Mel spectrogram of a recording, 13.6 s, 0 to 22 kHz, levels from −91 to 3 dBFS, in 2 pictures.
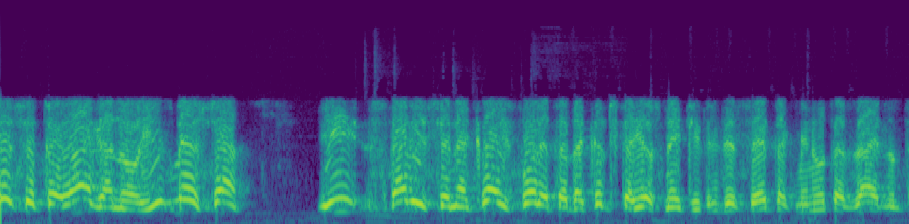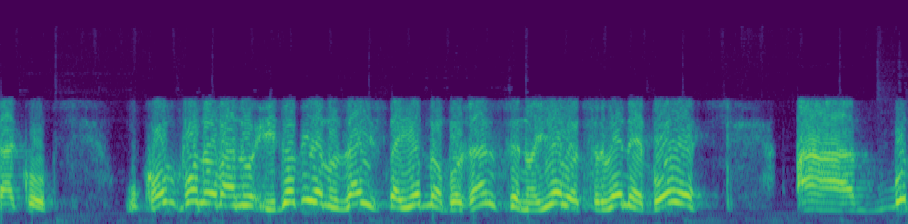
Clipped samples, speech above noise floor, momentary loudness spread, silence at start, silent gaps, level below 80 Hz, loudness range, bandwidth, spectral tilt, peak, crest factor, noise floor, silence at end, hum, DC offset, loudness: under 0.1%; 25 dB; 5 LU; 0 s; none; -62 dBFS; 2 LU; 3.8 kHz; -6 dB/octave; -6 dBFS; 10 dB; -40 dBFS; 0 s; none; under 0.1%; -16 LUFS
